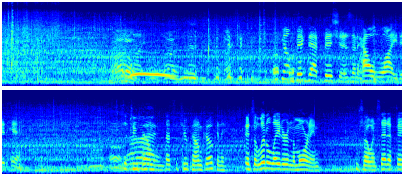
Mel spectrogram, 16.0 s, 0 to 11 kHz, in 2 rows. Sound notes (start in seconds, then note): 0.0 fish splashing; 3.7 chuckling; 3.7 whooping; 12.9 boat engine idling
